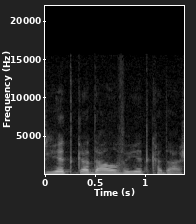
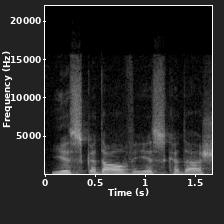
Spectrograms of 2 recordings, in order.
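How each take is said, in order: First: It uses Sephardic pronunciation, with 't' sounds. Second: It uses Ashkenazic pronunciation, with 's' sounds.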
